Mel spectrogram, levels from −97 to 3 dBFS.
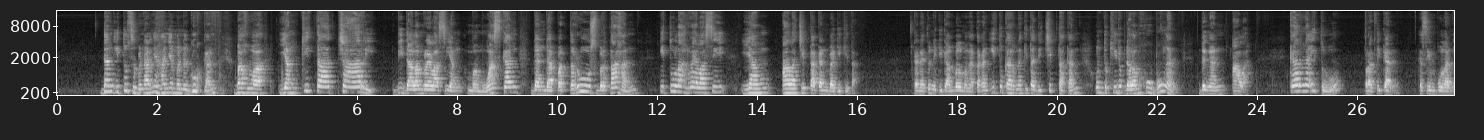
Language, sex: Indonesian, male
